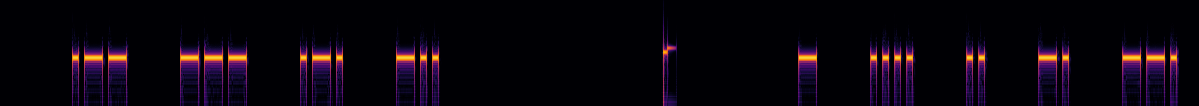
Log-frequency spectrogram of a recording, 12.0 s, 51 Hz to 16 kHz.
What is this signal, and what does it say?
Morse code, heard as a keyed tone, about 20 wpm, spaced as for 11 wpm, 690 Hz. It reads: WORD THING
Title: 3x Character Spacing - Top 100 Words - 20wpm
